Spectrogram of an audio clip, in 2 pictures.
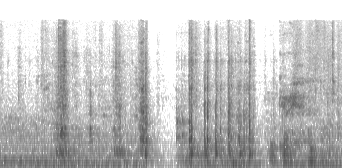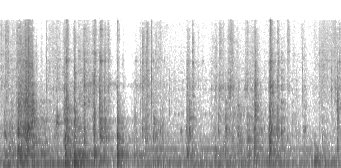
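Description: Hands working an EVAP vent valve into its plastic mounting slot: irregular plastic clicks, scrapes and rubbing, with louder rustling handling bursts close to the microphone.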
